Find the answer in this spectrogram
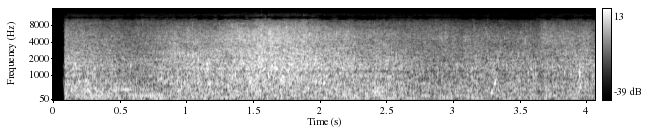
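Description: Sea waves washing, a steady rush of water that swells about a second and a half in and then slowly eases.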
